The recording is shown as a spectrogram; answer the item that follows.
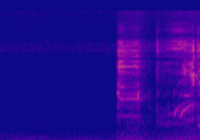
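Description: Dead silence for just over a second, then a short blip and a voice starting near the end.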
